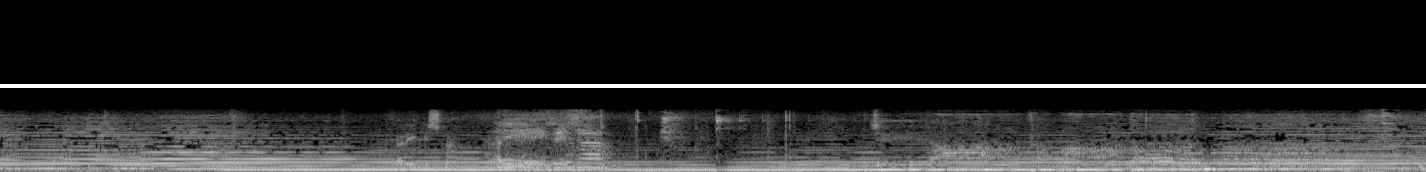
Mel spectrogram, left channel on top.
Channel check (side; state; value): left; silent; 62 dB below the other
